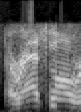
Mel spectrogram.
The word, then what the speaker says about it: Erasmo: I don't even know if I'm going to pronounce this correctly, but let's try with Erasmus Ramirez. – Erasmo Ramirez, the eraser. He pitched actually last year in the bigs with Seattle and did really well. A lot of our listeners will remember using Erasmo down the stretch last year.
